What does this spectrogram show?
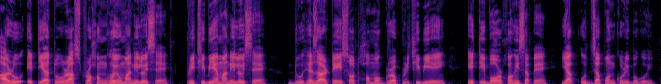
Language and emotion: Assamese, neutral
